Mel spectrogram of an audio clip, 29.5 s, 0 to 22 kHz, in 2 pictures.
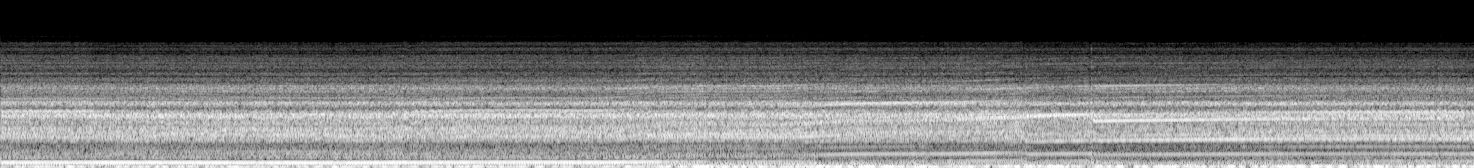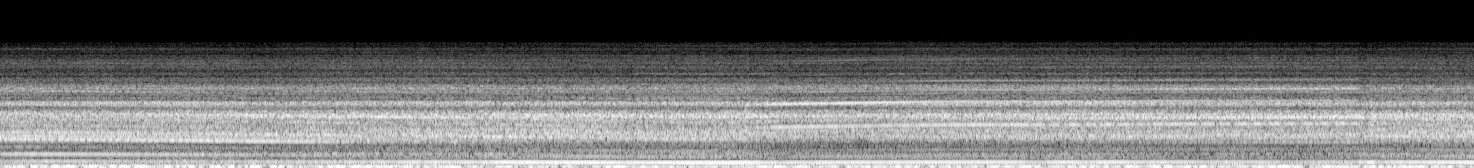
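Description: BMW S1000R's inline-four engine running at road speed over a steady rush of wind and road noise. About a third of the way in, the engine note climbs, then eases back down over several seconds before settling steady again.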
